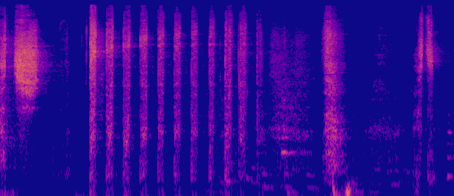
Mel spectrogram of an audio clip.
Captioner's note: making rapid hitting sounds; rapid hitting sounds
